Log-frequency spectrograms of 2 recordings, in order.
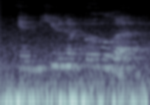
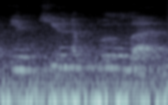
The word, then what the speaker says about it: incunabula: I looked on how to, it's spelled Incunabula. But in the dictionary, it has, the CU is pronounced with a CY.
